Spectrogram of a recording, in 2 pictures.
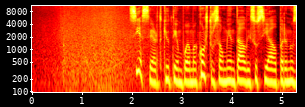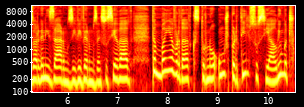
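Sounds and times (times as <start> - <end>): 
sea wave breaking on shore: 0.0 - 2.6
speech: 2.0 - 10.5.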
